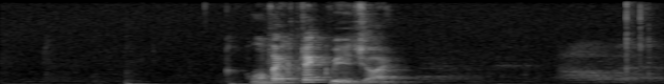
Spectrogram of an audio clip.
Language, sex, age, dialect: Faroese, male, 15-35, Norðurstreymoy/Eysturoy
